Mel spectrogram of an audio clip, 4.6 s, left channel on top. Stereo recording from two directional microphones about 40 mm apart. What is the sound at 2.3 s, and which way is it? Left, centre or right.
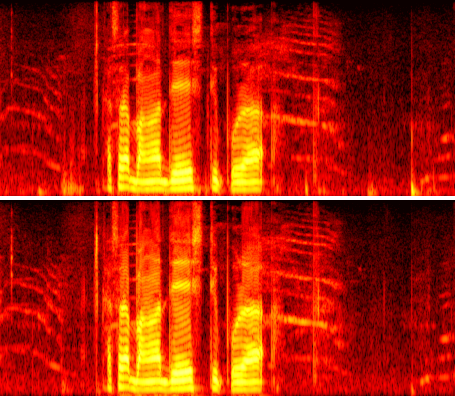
Speech, right.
